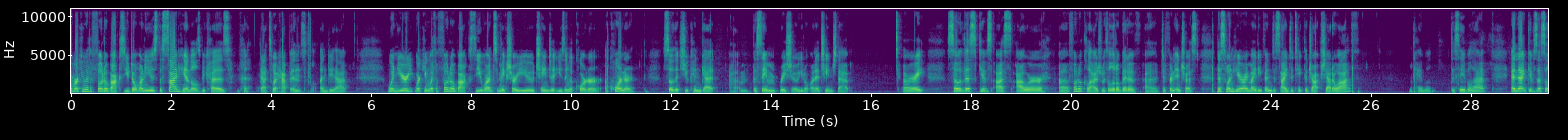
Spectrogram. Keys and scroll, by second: 4.6 super+z.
